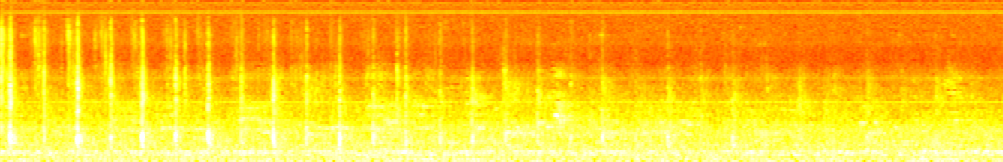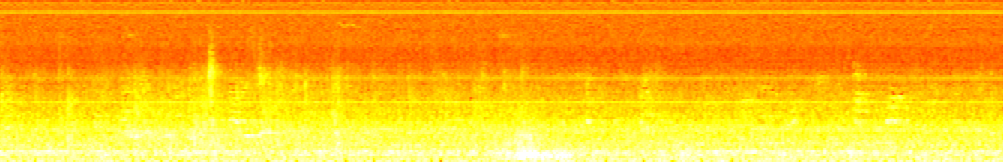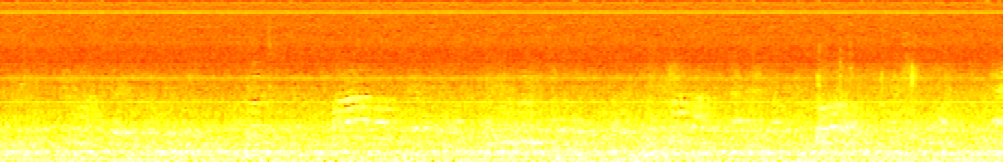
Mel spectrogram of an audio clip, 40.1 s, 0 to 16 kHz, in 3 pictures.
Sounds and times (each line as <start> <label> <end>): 0.0 distant kids in their classrooms 40.1
0.0 occasional voice in the hallway 40.1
